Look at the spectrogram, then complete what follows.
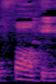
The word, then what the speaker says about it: Fage: longer so I like this one which is Fage or fari as we are told wom me to pronounce it that's got 10 G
